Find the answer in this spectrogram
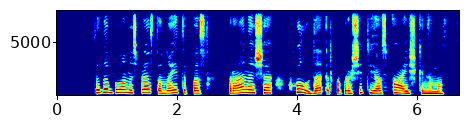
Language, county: Lithuanian, Šiauliai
